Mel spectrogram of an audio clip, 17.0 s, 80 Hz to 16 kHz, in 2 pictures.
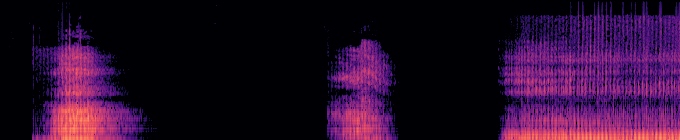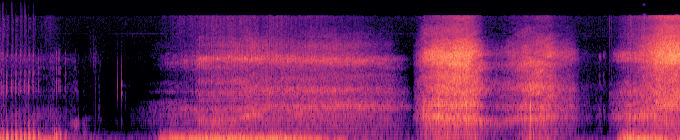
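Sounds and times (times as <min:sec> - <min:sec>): breathy bursts: 0:10.4 - 0:17.0
monster roaring: 0:10.4 - 0:17.0.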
